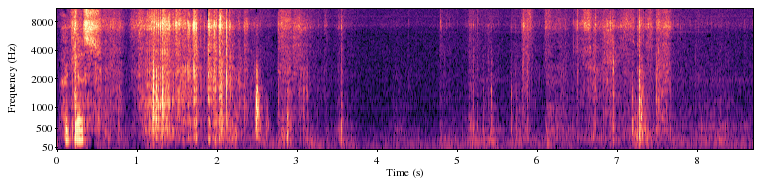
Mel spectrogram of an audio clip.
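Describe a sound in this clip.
Paper pages rustle and flip as a book is leafed through.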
